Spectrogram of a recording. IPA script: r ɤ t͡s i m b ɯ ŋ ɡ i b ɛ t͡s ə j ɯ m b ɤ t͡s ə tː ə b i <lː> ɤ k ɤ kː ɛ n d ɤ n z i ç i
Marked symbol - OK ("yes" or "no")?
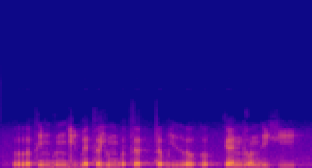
no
